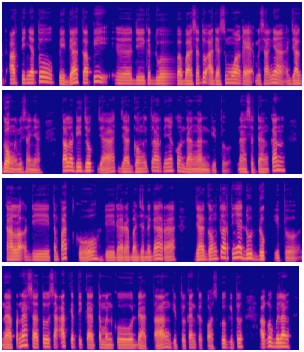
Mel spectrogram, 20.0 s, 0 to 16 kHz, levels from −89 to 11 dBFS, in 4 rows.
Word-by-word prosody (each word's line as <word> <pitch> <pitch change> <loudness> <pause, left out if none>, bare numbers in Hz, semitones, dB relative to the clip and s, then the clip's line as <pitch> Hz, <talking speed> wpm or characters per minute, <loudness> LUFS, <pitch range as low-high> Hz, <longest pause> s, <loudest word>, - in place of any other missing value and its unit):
artinya, 155 +1 +3
tuh, 195 -1 +1
beda, 125 - +4
tapi, 180 +5 +1 0.2
eee, 135 -1 -1
di 130 +1 -2
kedua 135 0 -2 0.2
bahasa, 120 +2 +3
tuh, 145 - +1
ada 125 -2 +1
semua, 155 -1 +1
kayak 130 - 0
misalnya 130 +5 0
jagong 125 -2 +3
misalnya, 105 -4 -5 0.3
kalau 165 +1 +6
di 160 - +3
Jogja 145 -7 +1
jagong 125 +1 -3
itu 130 - -11
artinya 160 0 -1
kondangan, 110 - -2
gitu. 85 -2 -14 0.2
Nah, 115 -2 -3
sedangkan 120 - -2 0.3
kalau 135 0 +3
di 120 -1 -3
tempatku, 135 - -2
di 110 -1 -4
daerah 110 0 -1
Banjarnegara, 115 +3 0 0.3
jagong, 140 +4 +1
tuh, 215 +4 +5
artinya 205 +3 +4
duduk, 165 -7 +2
gitu. 95 -3 -7
Nah, 130 -1 +3
pernah 205 +8 +3
suatu 160 -4 +2
saat 185 +3 +1
ketika 135 -6 0
temanku 120 -1 0
datang, 140 +5 0
gitu, 110 +1 -7
kan, 135 +3 -1
ke 115 -4 -10
kosku, 100 +9 -3
gitu, 125 +7 0 0.3
aku 145 +8 +2
bilang, 165 -1 +6
135 Hz, 150 wpm, -22 LUFS, 115-160 Hz, 0.3 s, kalau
